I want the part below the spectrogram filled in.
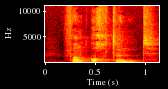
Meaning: this morning, the morning at the beginning of the current day (in the past)
- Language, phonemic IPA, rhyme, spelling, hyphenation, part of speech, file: Dutch, /vɑˈnɔx.tənt/, -ɔxtənt, vanochtend, van‧och‧tend, adverb, Nl-vanochtend.ogg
